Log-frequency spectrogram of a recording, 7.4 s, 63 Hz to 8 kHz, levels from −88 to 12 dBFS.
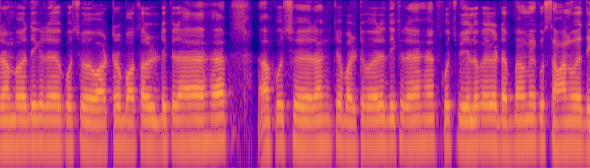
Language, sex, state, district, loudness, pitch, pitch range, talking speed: Hindi, male, Bihar, West Champaran, -16 LUFS, 125 Hz, 125-130 Hz, 220 wpm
